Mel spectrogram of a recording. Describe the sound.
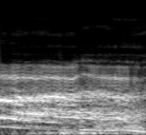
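A voice imitates the character Crow's dramatic pained cry when he gets hit, a single strained, groaning yell held steady for about a second and a half, loud and harsh with a slightly falling pitch, no other talk.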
